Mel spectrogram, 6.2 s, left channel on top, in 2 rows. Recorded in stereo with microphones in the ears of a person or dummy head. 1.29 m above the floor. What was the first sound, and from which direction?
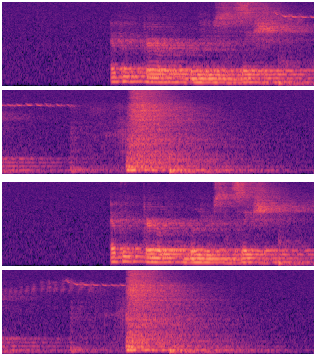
A man speaking, 70° right (ahead or behind).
